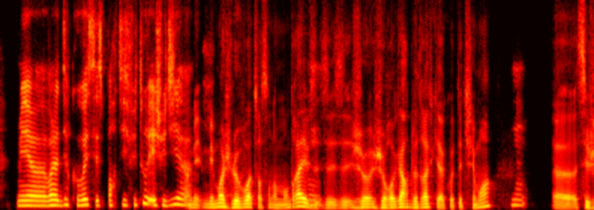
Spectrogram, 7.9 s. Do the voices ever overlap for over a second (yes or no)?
no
